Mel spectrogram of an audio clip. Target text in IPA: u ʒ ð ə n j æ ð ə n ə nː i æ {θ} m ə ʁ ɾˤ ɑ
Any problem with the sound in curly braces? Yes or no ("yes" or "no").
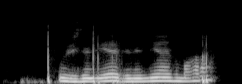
no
